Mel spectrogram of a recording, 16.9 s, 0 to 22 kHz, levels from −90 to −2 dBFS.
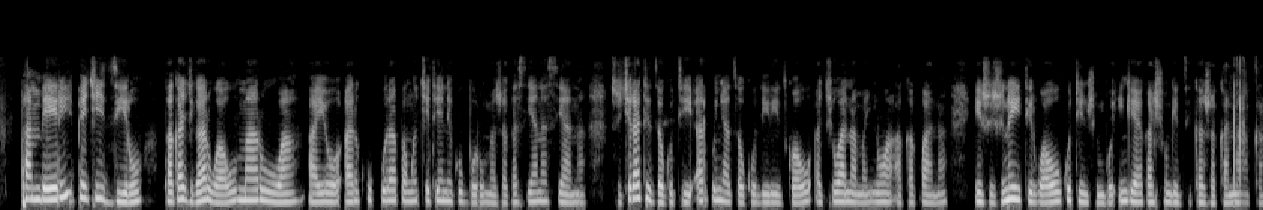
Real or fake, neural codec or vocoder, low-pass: fake; vocoder, 22.05 kHz, 80 mel bands, Vocos; 7.2 kHz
